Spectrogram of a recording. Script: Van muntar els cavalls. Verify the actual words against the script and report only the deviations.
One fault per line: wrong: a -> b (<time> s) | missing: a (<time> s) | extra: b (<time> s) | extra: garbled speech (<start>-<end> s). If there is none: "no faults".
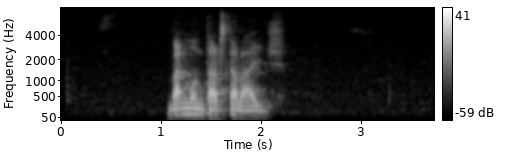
no faults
